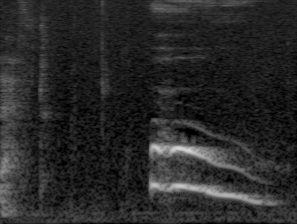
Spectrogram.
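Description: A single drawn-out vocal cry, starting about a second in and falling steadily in pitch for just under a second.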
